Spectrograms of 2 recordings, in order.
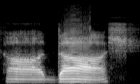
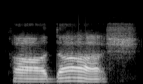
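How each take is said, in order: First: Kadash said ka-dash, clear sh; Hebrew pronunciation. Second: Kadash repeated, falling; Hebrew pronunciation. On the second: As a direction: model Kadash again. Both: Shown as a demonstration. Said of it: "pronounced as".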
